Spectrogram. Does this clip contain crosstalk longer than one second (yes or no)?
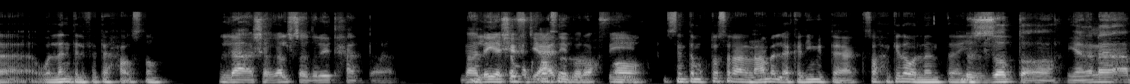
yes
